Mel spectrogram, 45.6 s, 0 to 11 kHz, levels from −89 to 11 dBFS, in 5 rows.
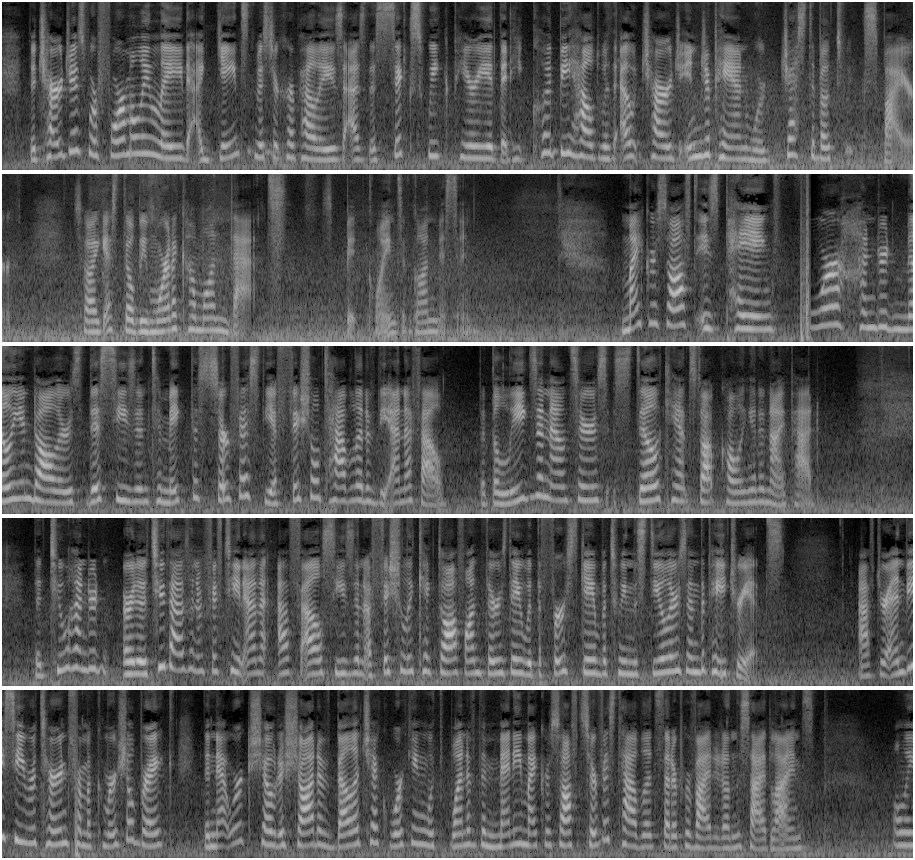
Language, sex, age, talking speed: English, female, 10-29, 160 wpm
